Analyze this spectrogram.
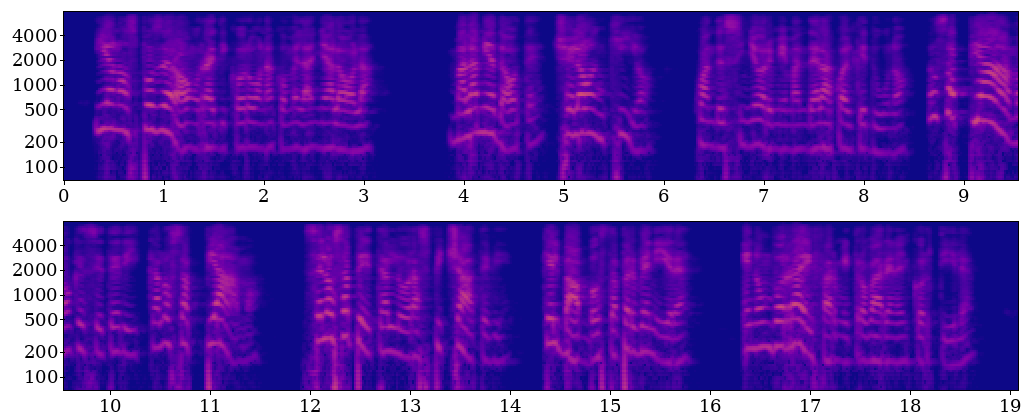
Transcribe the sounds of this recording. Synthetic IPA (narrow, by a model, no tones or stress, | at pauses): iːononspozeɾɔunrɛd̪ikoɾoːnakomelaɲːalɔːla | malamiːad̪ɔːt̪et͡ʃelɔaŋkʰiːo | kwand̪oilsiɲːoːɾemimand̪eɾakwalk̟ed̪uːno | losapːjaːmokesːjɛːt̪eɾikːalosapːjaːmo | selosapeːt̪ealːoːɾaspit͡ʃːaːt̪evi | keilbabːost̪apːerveniːɾe | enːoɱvorːɛjfarmit̪ɾovaːɾenelkort̪ḭːle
